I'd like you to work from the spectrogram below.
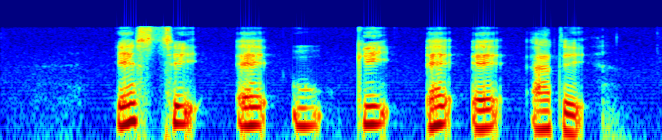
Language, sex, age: Danish, male, 33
